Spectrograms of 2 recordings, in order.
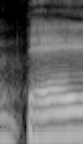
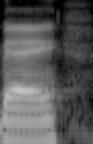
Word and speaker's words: Bey: b b e y I understand you might think it looks like Bae but it's not it's B look it up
